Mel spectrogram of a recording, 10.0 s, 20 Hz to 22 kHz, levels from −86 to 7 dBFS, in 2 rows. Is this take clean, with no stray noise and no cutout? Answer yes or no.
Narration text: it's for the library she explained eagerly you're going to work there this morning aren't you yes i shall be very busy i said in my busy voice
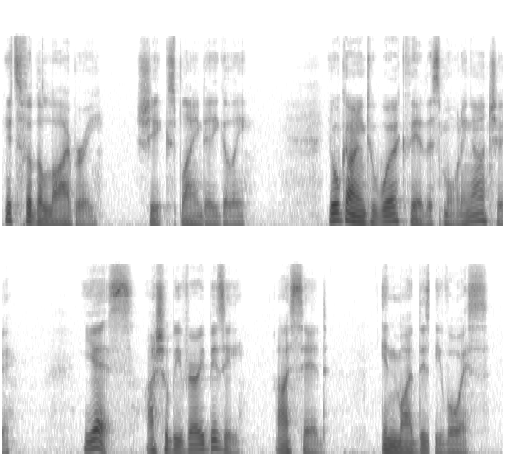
no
